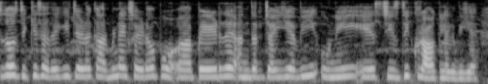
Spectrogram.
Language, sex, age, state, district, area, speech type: Dogri, female, 30-45, Jammu and Kashmir, Udhampur, urban, spontaneous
